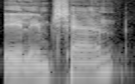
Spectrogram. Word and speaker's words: Elim Chan: ELIM CHAN. Did I pronounce it right?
